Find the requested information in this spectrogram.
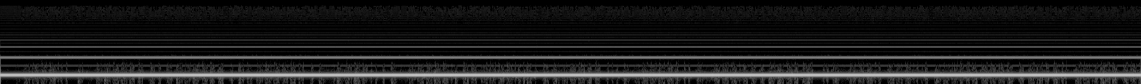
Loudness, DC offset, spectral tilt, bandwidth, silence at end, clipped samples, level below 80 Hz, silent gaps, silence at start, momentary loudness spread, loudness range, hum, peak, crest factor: -19 LUFS; under 0.1%; -3.5 dB/octave; 16.5 kHz; 0 s; under 0.1%; -66 dBFS; none; 0 s; 0 LU; 0 LU; none; -12 dBFS; 6 dB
